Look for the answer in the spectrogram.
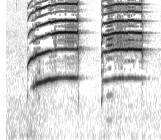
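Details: A male New Zealand falcon's call slowed down: two drawn-out, harsh, ringing notes about a second long, each slightly rising, with a short pause between, over a quiet background.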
